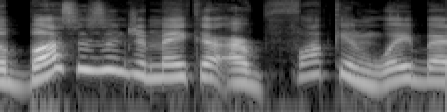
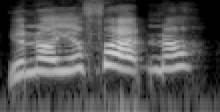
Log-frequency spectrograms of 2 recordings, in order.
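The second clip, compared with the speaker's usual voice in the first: put-on kid's taunt; 12 semitones higher, 7 dB louder than usual. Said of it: "he's like".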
